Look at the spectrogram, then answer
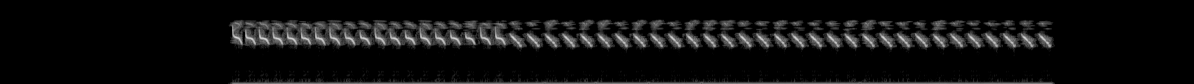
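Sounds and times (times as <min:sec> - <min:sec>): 
European greenfinch buzzy trill: 0:02.3 - 0:10.6.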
